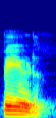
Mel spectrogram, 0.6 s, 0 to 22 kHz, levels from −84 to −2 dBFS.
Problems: constant background noise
